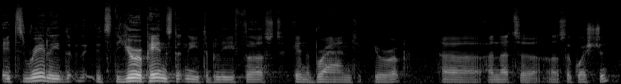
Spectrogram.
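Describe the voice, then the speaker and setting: This man speaks at medium pitch with ordinary pitch variation. His pace is moderate. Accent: British. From Britain. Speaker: travel industry panelist. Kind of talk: panel discussion.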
